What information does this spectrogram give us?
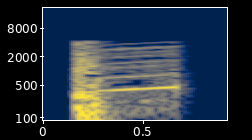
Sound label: gate open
